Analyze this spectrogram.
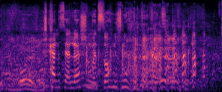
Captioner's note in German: Lachen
